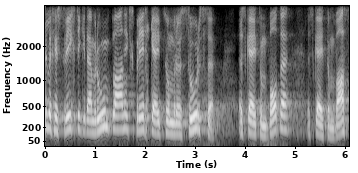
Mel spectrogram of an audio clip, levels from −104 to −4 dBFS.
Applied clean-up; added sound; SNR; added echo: neural mask model Resemble Enhance denoiser.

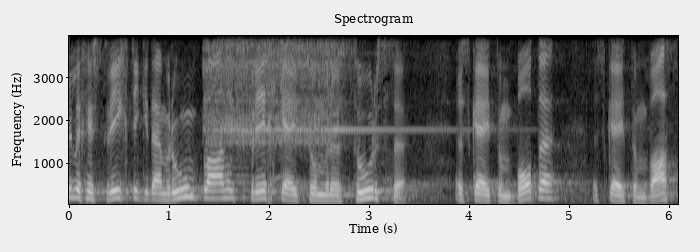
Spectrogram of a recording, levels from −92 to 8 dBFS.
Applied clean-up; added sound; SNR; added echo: none; Bell / Doorbell; 17 dB; none.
